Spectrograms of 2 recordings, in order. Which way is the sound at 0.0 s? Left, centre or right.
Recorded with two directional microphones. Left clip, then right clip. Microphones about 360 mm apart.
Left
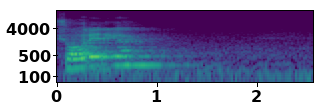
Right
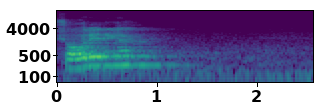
Centre.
